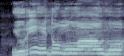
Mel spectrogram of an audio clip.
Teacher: یا ساکن سے پہلے را کے نیچے زیر ہے اور را کو باریک پڑھیں گے اور یا مدہ بھی ہوگی، یا ساکن سے پہلے زیر ہو تو یا مدہ۔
